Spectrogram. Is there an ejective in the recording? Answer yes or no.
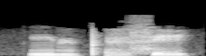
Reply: yes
